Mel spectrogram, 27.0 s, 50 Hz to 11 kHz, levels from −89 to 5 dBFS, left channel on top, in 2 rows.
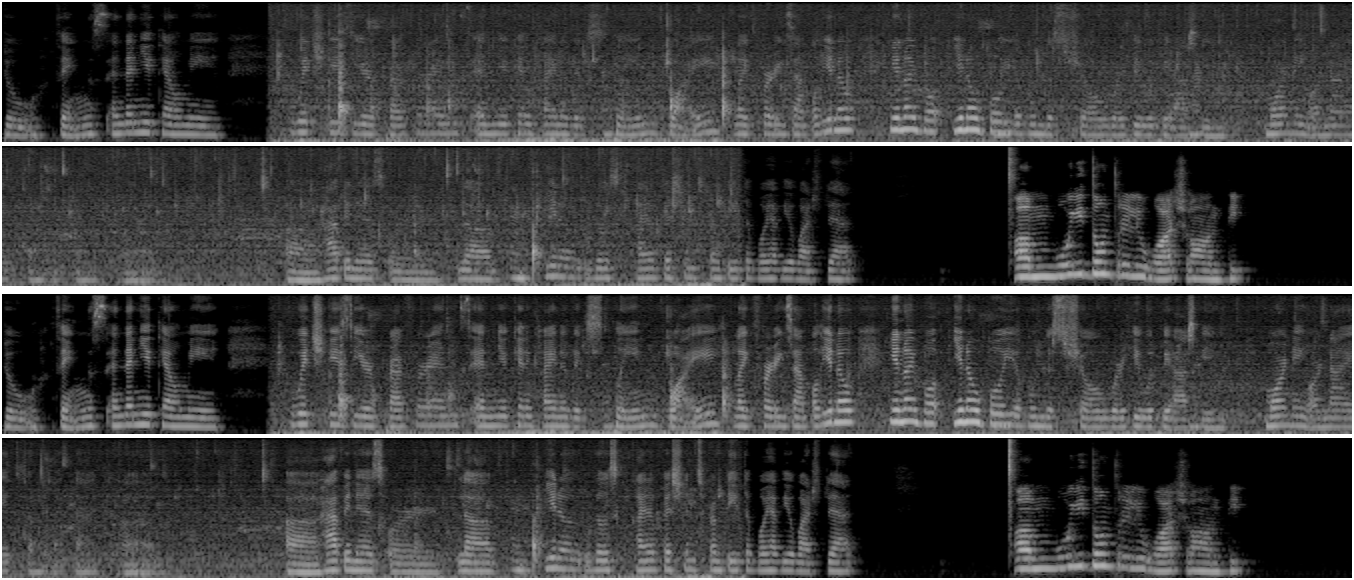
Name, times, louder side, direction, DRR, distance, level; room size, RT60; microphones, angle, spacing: voice 1, 0.0-2.5 2.9-12.3 12.6-15.1 16.3-18.5 18.9-22.0 23.5-23.6, right 3 dB, 30° right, 0.4 m, -35 dB
sound 1, 2.6-20.9, left 1 dB, 85° left, 1.2 m, -40 dB
voice 2, 23.6-25.8, left 2 dB, 40° left, 0.6 m, -32 dB
4.0 x 2.4 x 2.8 m
head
